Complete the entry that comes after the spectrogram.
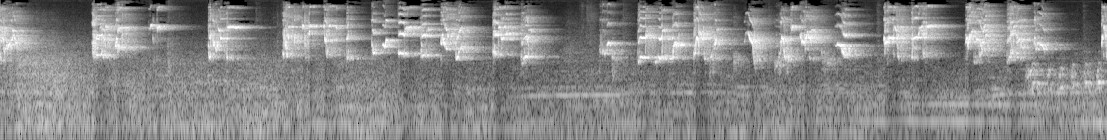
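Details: Several lovebirds calling together in a lively chorus: dense, shrill, high-pitched chirps and squeaky twitters in rapid overlapping bursts, with brief pauses between bursts and no other clear sounds.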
